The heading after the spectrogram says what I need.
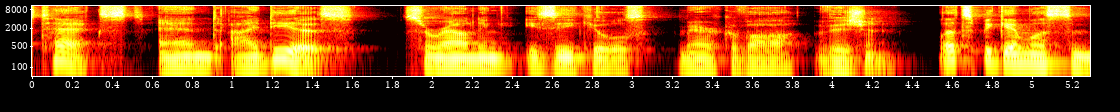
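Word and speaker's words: Merkavah: see by the way Hebrew grammar requires pronouncing the B as a V so we say Merkava we're going to approach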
